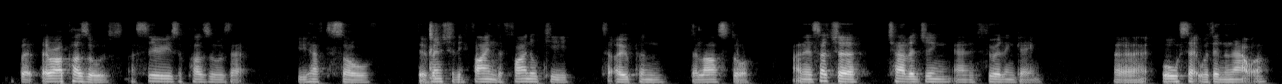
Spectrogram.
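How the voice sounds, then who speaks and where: A man with a British accent and monotone, flat intonation. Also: medium pitch for a man, moderate pace. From England. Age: 20s. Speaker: entrepreneur. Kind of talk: interview. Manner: hesitant, with fillers and restarts.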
